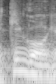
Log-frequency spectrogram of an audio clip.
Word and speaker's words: Qigong: Mas se lê Qigong como se escreve é Qigong, mas a leitura é Qigong.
